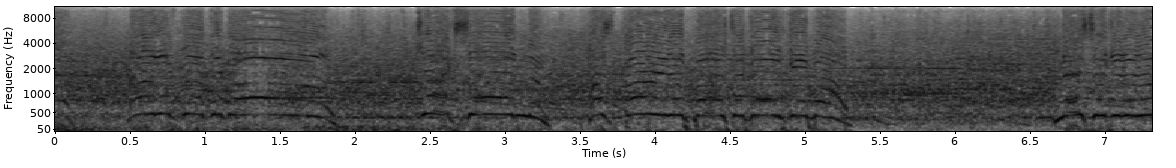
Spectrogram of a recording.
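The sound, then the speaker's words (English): A huge crowd roars and cheers at a Gaelic football match, many voices shouting and whooping at once in a loud, unbroken wall of sound that swells and dips for several seconds. “Listen to the Loud crowd!”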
